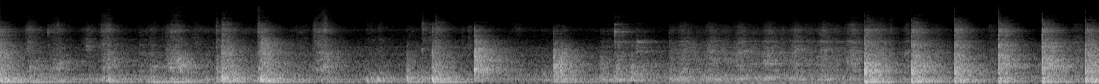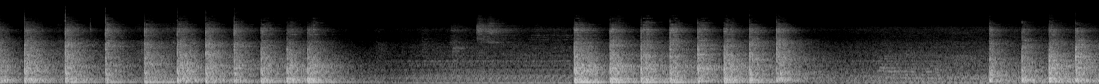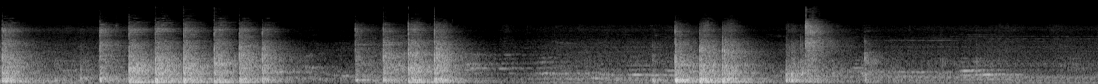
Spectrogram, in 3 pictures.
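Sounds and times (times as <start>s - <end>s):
hammer striking wood chisel: 4.1s - 14.4s, 16.7s - 19.1s, 22.9s - 24.8s, 25.5s - 26.6s.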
